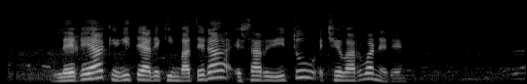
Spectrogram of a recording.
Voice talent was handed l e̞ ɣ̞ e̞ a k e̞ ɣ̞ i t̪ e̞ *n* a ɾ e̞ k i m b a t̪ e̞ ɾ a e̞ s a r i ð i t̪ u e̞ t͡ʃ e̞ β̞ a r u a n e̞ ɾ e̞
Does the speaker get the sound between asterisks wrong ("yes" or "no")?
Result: yes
